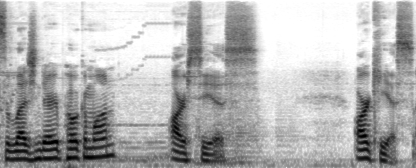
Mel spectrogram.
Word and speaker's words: Arceus: Arceus, I think is how it's actually pronounced.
